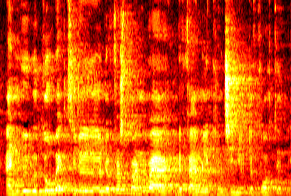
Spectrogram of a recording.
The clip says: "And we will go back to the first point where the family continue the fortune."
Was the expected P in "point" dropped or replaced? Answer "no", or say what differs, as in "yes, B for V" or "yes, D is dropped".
yes, F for P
